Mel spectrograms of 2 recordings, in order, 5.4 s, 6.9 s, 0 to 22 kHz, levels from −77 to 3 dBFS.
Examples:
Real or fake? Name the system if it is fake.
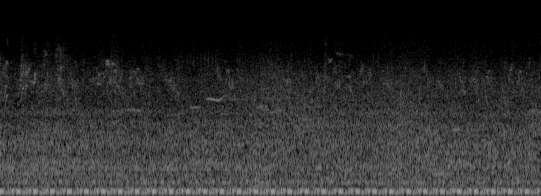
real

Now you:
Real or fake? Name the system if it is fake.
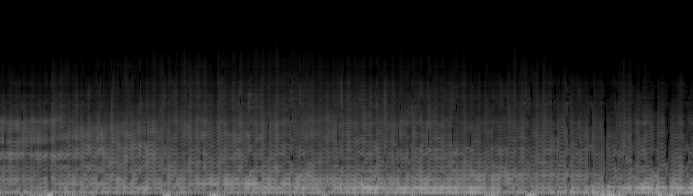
fake, vocoder, BigVGAN v2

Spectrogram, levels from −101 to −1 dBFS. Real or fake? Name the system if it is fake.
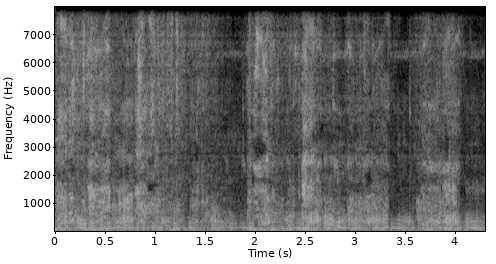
fake, vocoder, HiFi-GAN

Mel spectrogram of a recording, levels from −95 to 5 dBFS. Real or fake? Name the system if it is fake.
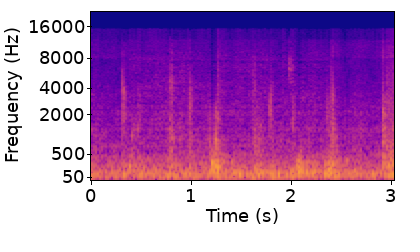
fake, codec, SNAC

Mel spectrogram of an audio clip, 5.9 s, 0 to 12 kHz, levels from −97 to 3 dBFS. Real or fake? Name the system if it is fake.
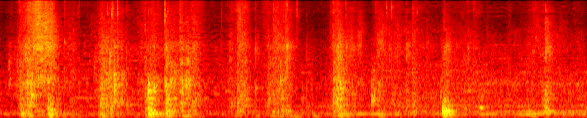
real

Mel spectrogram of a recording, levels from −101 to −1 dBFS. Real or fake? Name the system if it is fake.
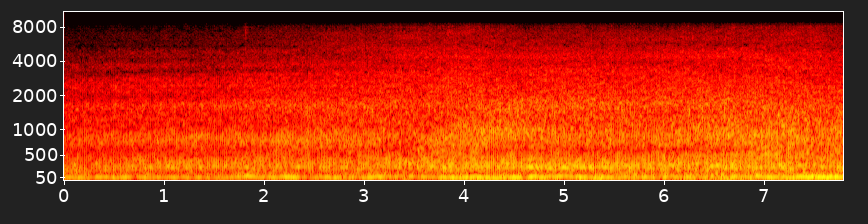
fake, vocoder, Vocos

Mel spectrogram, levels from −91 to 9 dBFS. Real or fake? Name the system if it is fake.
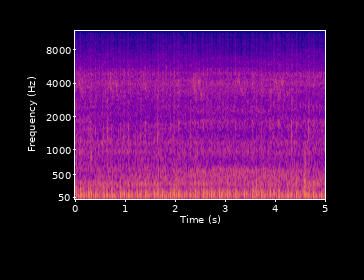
fake, vocoder, BigVGAN v2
